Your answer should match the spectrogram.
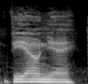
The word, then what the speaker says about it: Viognier: So the Chenin Blanc and the Viognier, if I said it right, Viognier.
